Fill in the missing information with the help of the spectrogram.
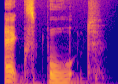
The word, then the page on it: export: British English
